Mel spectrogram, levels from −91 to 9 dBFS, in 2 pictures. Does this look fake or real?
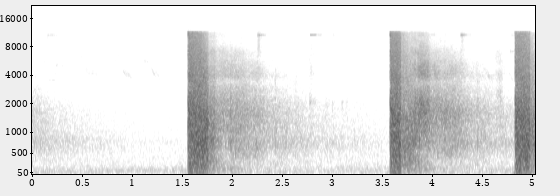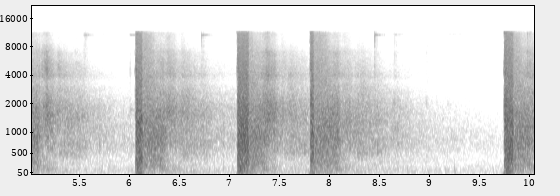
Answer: real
